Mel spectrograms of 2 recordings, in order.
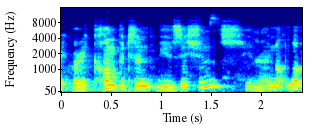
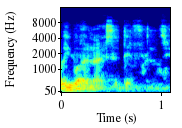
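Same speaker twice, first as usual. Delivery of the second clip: quick conspiratorial whisper; hushed, fast plotting whisper; whispered aside; 9 semitones lower, faster than usual. Retold or imitated. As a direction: whisper it as a guilty secret. Sneaky thought about the basil.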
